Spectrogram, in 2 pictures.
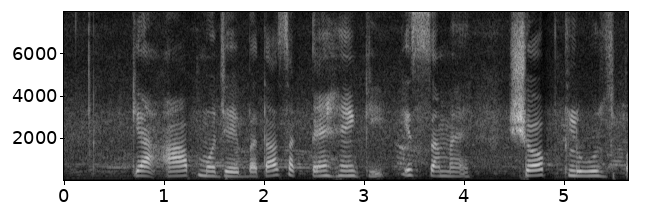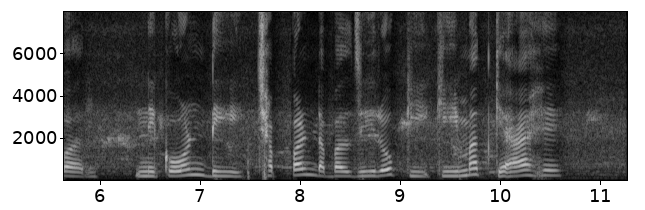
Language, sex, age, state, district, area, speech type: Hindi, female, 18-30, Madhya Pradesh, Chhindwara, urban, read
